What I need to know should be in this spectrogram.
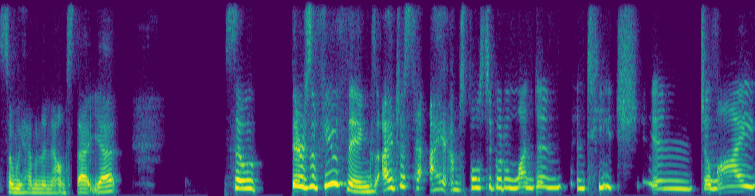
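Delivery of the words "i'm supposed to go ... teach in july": hesitant, much higher and slower. Speaker telling a listener about upcoming teaching trips abroad, hesitant. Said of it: "You can hear the hesitance in my voice".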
